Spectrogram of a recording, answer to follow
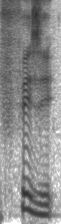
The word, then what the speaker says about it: faisait: Ça s'écrit faisait, mais ça se dit faisait.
